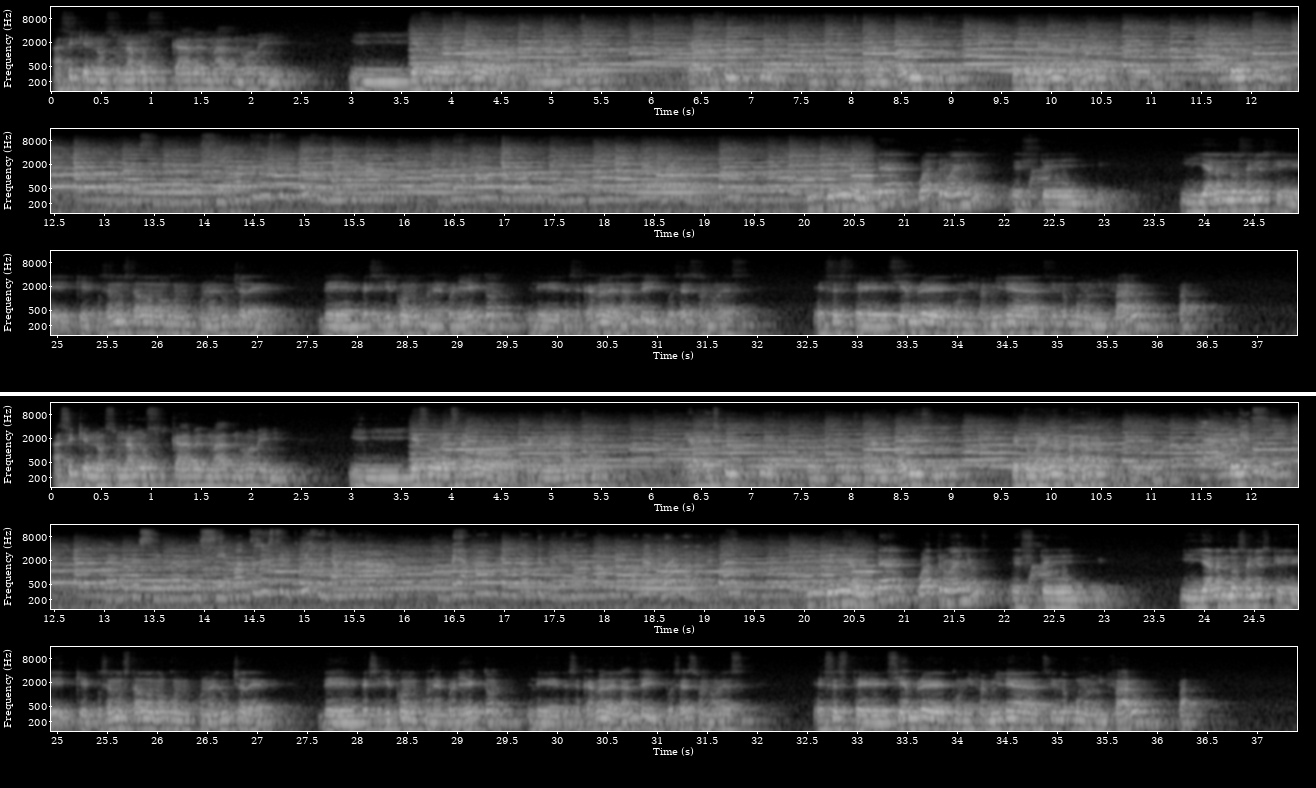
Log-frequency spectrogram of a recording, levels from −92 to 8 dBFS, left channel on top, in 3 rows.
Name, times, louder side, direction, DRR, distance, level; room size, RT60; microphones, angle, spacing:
voice 1, 0.0-2.3 3.0-5.6 6.4-9.1 9.6-11.1 11.8-12.2 14.2-14.3 20.0-23.0 23.8-27.1 27.6-31.8 32.6-36.3, right 1 dB, 80° right, 2.3 m, -30 dB
sound 1, 3.6-20.7, left 2 dB, 20° left, 1.2 m, -29 dB
voice 2, 11.5-12.5 13.0-19.4 22.2-22.7, right 4 dB, 40° right, 0.7 m, -35 dB
14.0 x 6.2 x 7.7 m
head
